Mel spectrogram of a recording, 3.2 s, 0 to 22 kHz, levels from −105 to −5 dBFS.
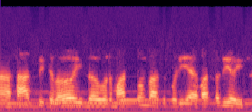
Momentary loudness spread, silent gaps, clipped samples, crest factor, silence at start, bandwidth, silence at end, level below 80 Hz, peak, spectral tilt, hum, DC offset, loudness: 5 LU; none; under 0.1%; 16 dB; 0 s; 17 kHz; 0 s; -68 dBFS; -6 dBFS; -6 dB/octave; none; 0.3%; -23 LUFS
